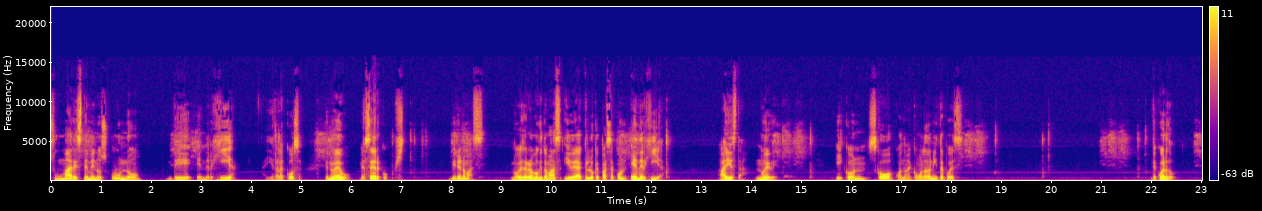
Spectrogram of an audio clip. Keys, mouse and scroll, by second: 3.6 click, 5.2 p, 6.1 Up, 12.8 Up, 15.4 Up, 19.7 Down, 20.7 Up, 22.7 Down.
